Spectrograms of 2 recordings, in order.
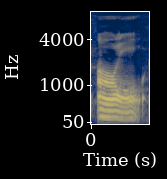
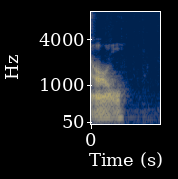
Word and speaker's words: Earle: And I'm pretty sure that you pronounce it Earl. It didn't tell me any differently, but it has an E on the end, so it was throwing me off. But we're going with Earl.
